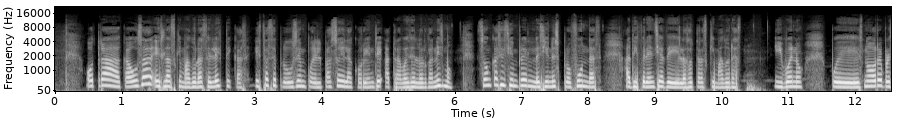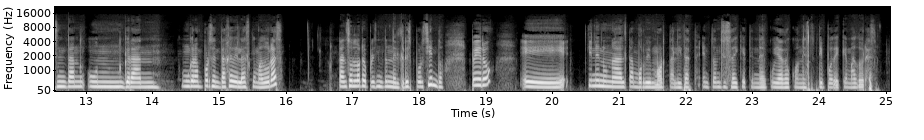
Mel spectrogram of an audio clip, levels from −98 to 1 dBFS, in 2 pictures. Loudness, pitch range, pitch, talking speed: -15 LUFS, 210-245 Hz, 225 Hz, 155 wpm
